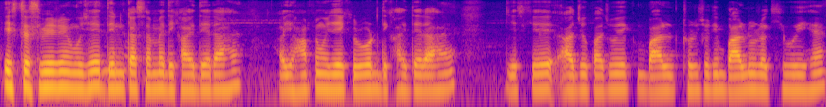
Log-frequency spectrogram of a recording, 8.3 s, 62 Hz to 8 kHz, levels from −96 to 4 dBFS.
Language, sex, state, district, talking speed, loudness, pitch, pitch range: Hindi, male, Bihar, Katihar, 230 wpm, -20 LUFS, 140 Hz, 135-145 Hz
